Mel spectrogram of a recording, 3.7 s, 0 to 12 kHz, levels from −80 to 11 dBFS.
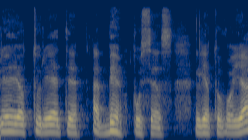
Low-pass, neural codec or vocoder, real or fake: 9.9 kHz; none; real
